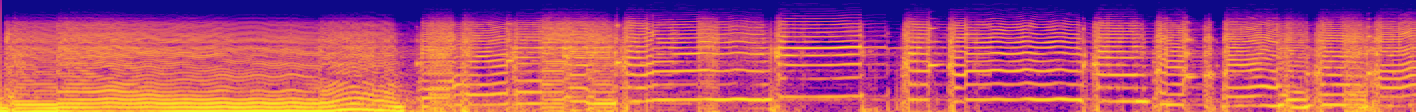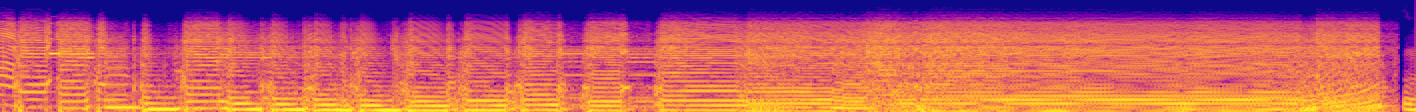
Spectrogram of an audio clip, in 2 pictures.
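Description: Electric guitar through a Boss Katana Go amp on the Brown Lead factory preset, a loud, distorted lead line of fast bends and sustained notes playing continuously.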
